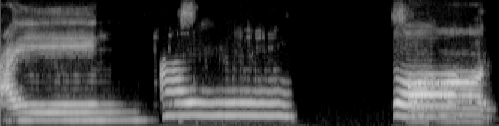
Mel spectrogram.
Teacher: আইন নাকের মধ্যে গুন্না করেন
